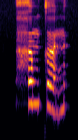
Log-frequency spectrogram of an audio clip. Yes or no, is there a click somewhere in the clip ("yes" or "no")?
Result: no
